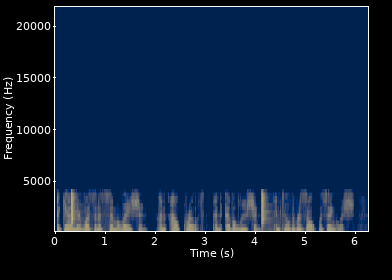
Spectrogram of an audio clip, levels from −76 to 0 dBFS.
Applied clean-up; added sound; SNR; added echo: none; Camera; 1 dB; none.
